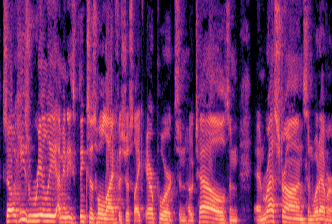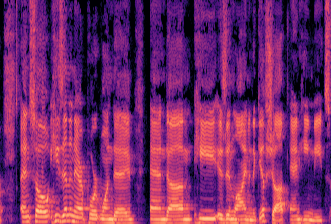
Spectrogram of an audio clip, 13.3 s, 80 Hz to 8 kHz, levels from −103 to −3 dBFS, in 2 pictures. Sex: male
